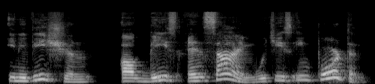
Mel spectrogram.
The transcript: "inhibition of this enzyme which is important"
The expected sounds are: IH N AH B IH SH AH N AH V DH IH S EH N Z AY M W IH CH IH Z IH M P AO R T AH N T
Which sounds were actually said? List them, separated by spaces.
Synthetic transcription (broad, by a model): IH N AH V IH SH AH N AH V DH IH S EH N S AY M W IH CH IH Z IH M P AO R T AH N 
